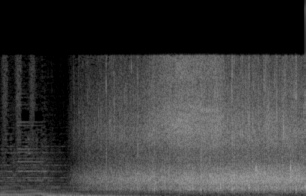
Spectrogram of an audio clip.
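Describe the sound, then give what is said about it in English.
Applause from a church audience welcoming a pastor starts just after a voice trails off, then swells into dense, steady clapping that grows slightly louder and holds to the end. “So I want you right now at all of our campuses to put your hands together and join me in welcoming Pastor Ryan Kwan.”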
